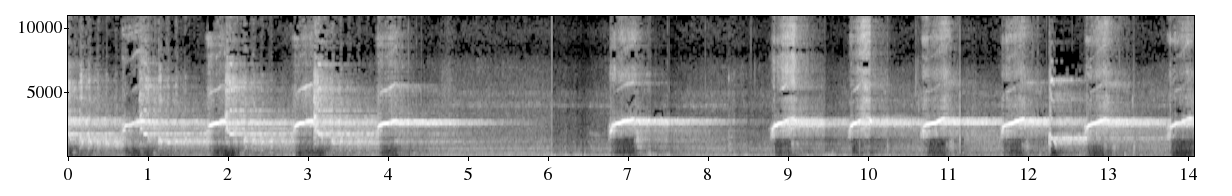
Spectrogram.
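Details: Female grey francolin (mada teetar) giving a series of ringing whistles, each rising then levelling, about once a second; a short pause midway before the series resumes over low background rumble.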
